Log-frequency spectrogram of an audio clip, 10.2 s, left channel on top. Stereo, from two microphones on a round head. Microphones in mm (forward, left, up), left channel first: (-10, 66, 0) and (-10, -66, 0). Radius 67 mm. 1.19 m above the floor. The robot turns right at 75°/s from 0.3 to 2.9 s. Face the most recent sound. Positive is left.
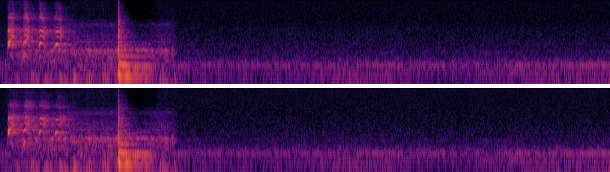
turn(degrees=-145)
